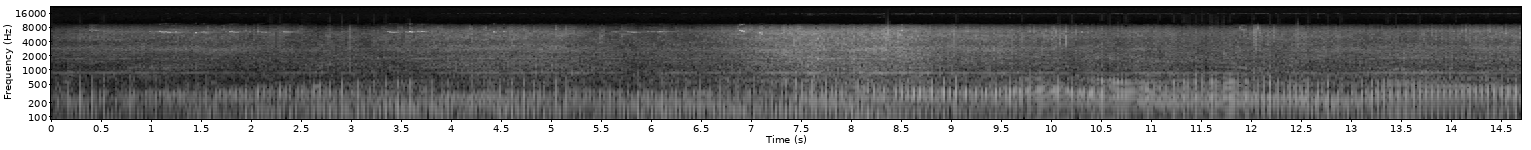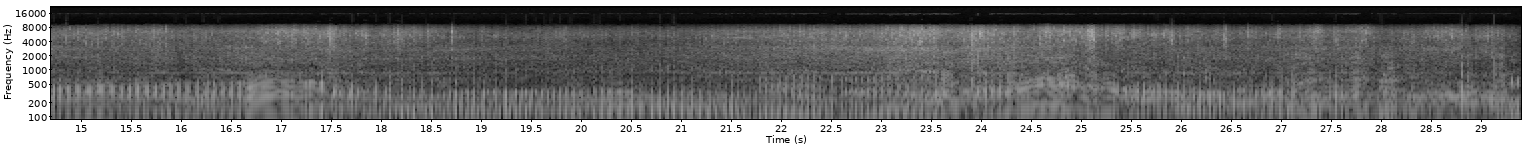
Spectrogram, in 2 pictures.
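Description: Vintage trials motorcycle engine working through a section, its revs rising and falling again and again with throttle blips, growing louder over the first eight seconds or so.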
